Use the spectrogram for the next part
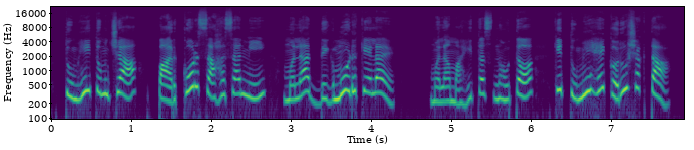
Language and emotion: Marathi, surprised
